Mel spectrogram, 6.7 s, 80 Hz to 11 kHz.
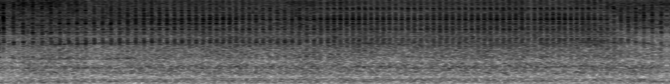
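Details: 2003 Chevy S10 2.2 four-cylinder at idle: sharp, rapid, even metallic knock unchanged throughout, started after new spark plugs and wires fitted in correct order; source not yet pinned down.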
